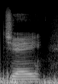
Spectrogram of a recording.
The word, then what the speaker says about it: Jay: Just say call me Jay, and that's it. It's not hard. It's it's, it's just simple. It's a one fucking syllable.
